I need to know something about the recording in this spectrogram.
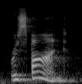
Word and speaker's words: respond: And for respond, keep the stress on the second part, respond.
